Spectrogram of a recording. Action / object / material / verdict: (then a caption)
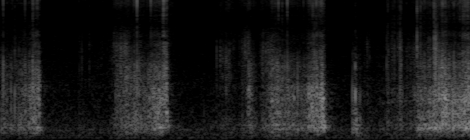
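scrape / cloth-bound hardcover book / cloth / none. Fingernails scratch along the fabric-covered spine and top edge of a large, thick, solid red cloth-bound hardcover book. Dry, raspy scratching comes in irregular bursts with a bright, hissy texture, separated by short quiet pauses. The strokes sound crisp and close, with almost no low end and no ringing after each one.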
